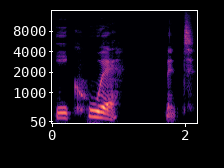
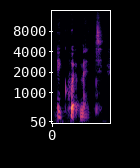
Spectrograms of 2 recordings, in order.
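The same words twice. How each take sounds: First: EQUIPMENT very slowly, "ee ... kwip ... ment"; syllable by syllable. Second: Said in the usual way. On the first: Shown as a demonstration. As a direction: stretch EQUIPMENT out to show the "kw". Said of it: "I did hear that qu". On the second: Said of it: "in equipment".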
